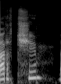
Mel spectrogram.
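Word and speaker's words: ARCI: Эта система называется клуба Арчи. Э, вот э, Чи произносится на концах, тебе пишется Си.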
